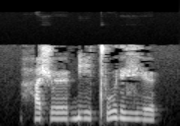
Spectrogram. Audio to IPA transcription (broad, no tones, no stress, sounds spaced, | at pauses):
h a ʃ øː ɠ i tʼ u ɾʲ ʊ vʲ ø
